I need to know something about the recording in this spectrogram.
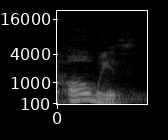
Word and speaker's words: always: Yes, I always study English. Always L silent. Always, almost always L silent. Because I have A before L. Most of time if I have A before L, L is silent.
